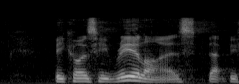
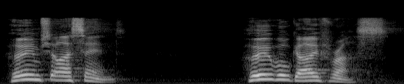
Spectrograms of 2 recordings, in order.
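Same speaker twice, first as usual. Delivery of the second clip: higher, louder, slow call; 5 semitones higher, 8 dB louder than usual. Acted. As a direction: call out to be heard. Voice of the Lord calling.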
